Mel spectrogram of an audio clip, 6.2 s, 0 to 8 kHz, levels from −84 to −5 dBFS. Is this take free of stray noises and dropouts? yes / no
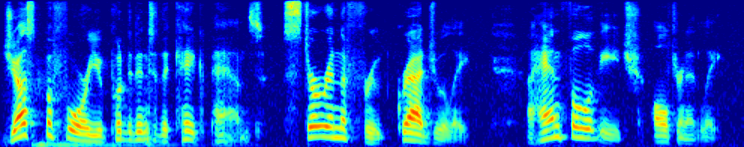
yes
